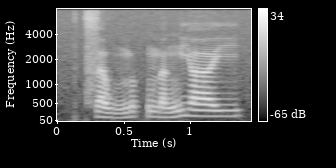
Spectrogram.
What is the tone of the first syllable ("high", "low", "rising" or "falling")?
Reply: low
